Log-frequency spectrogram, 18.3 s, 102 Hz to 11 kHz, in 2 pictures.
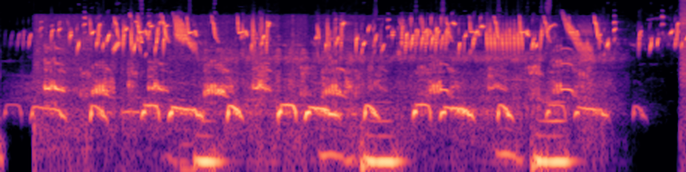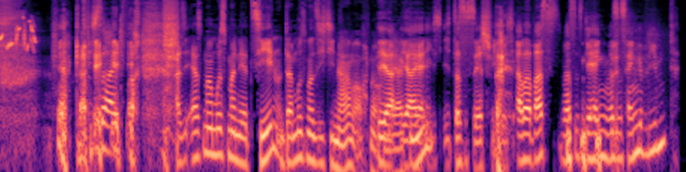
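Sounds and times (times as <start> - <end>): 
dense chorus of bird song with chirps and whistles: 0.0 - 9.8
speech: 0.5 - 1.8, 2.4 - 3.3, 10.0 - 18.2
Eurasian bittern low hollow booming notes: 4.8 - 5.6, 7.1 - 7.7
laughter: 9.1 - 11.7, 15.6 - 17.8.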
